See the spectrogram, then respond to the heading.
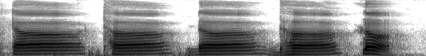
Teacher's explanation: ये सारे जो वर्ण हैं इनका उच्चारण स्थान होता है मूर्धा, और ये सभी वर्ण मूर्धन्य वर्ण कहलाते हैं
